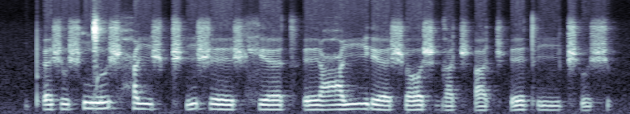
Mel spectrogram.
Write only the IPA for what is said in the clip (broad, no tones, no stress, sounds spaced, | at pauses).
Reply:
pʼ ɛ ʃ ɯ ʃ ŋ͡ǀ ɯ ʃ ħ iː ʃ t͡ʃʼ i ʃ eː ʃ xʲ ɛː t͡sʼ eː ʕ iː ɾʲ ɛː ʃ ɾ ʌː ʃ ɡ a t͡ʃʼ a t͡ʃʼ e tʼ iː t͡ʃʼ ɯ ʃ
